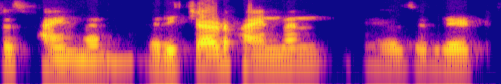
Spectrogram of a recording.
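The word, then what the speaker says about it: Feynman: boring because it is very comp name is pronounced as fan Richard fman was a great scientist phys to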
